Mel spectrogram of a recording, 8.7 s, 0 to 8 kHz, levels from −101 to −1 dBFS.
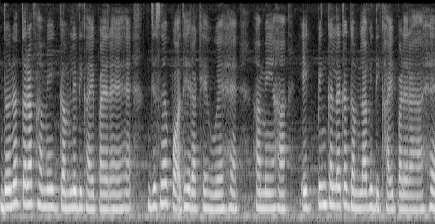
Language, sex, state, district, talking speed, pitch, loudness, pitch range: Hindi, female, Chandigarh, Chandigarh, 170 wpm, 215 Hz, -15 LUFS, 205-235 Hz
